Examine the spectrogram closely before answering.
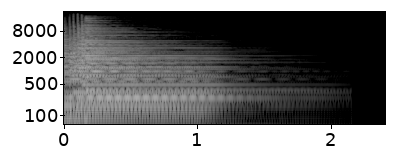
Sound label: C Major Sharp 11th E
